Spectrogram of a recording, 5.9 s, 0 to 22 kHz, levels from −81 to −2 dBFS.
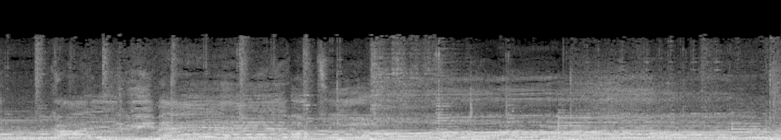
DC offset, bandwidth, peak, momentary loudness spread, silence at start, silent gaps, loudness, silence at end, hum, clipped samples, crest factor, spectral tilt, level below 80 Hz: under 0.1%; 17 kHz; 0 dBFS; 2 LU; 0 s; none; -13 LUFS; 0 s; none; under 0.1%; 12 dB; -4.5 dB/octave; -24 dBFS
